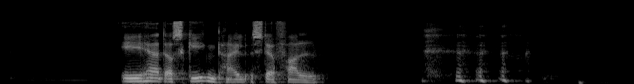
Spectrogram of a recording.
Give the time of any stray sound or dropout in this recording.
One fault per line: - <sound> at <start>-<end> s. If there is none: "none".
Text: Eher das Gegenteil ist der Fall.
- laugh at 4.2-5.3 s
